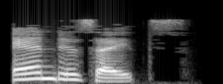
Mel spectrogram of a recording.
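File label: "andesites", English, British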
